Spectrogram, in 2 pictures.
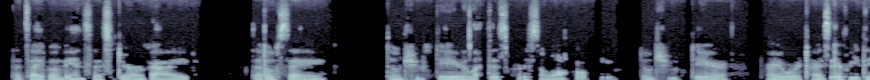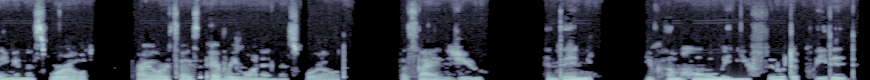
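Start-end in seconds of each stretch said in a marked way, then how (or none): none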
